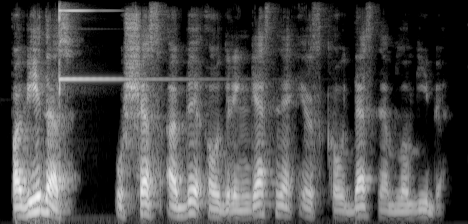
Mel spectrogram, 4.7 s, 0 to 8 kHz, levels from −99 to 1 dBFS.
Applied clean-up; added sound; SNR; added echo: none; Bicycle bell; 13 dB; none.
